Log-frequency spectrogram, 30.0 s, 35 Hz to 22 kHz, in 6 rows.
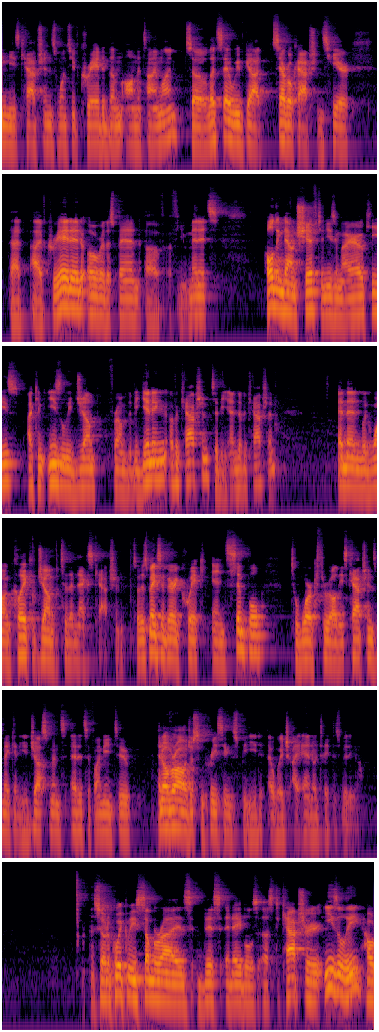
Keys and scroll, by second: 0.5 shift+Right, 2.2 shift+Left, 12.7 shift+Right, 14.1 shift+Left, 14.5 shift+Right, 14.8 shift+Left, 15.2 shift+Right.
